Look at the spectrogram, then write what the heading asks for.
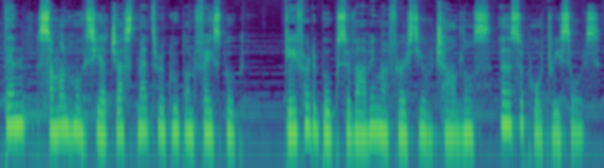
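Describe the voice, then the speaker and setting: A woman's voice: fairly low pitch, fairly even intonation, moderate pace, warm tone, husky, soft background music. A woman hosting a podcast, speaking in a scripted introduction and interview style. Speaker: podcast host.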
